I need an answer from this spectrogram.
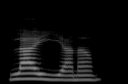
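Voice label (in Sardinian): "l'aiant", Sardinian, female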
